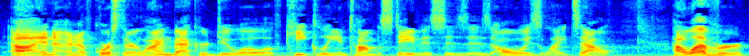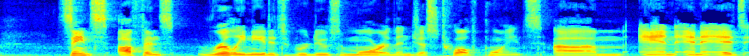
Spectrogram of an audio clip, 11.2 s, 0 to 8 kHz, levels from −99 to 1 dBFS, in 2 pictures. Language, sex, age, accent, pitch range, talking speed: English, male, 20-39, American, 115-155 Hz, 180 wpm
